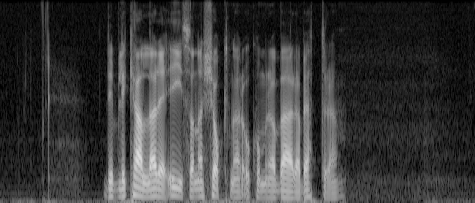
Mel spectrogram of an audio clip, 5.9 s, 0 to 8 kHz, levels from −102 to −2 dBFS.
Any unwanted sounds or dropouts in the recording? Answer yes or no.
no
